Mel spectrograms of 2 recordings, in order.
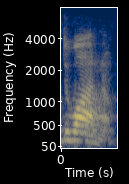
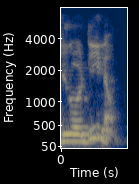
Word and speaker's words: duodenum: I pronounce it duodenum, but apparently in Canada and in England, they call it duodenum.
